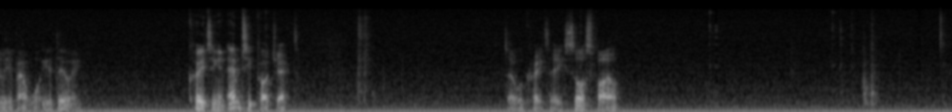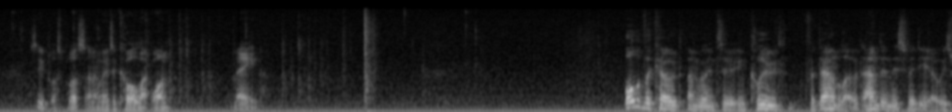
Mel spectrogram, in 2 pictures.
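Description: A man speaks calmly and clearly close to a microphone, in short bursts with pauses.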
